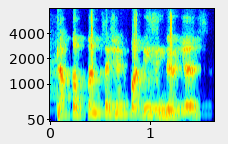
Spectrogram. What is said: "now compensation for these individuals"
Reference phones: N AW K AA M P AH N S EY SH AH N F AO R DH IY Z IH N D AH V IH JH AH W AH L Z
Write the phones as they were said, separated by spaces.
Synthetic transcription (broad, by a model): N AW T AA P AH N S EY SH AH N F AO R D IY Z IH N D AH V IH JH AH AH L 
